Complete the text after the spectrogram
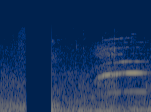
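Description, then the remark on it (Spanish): A female cat gives a clear, drawn-out meow, its tonal call rising and wavering after a brief silent gap, over a low steady background hum. “Aquí tengo cerca a mi gatita.”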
